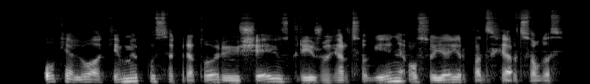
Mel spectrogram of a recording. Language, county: Lithuanian, Telšiai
